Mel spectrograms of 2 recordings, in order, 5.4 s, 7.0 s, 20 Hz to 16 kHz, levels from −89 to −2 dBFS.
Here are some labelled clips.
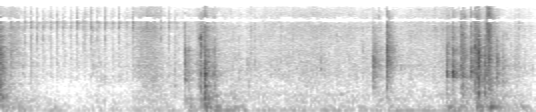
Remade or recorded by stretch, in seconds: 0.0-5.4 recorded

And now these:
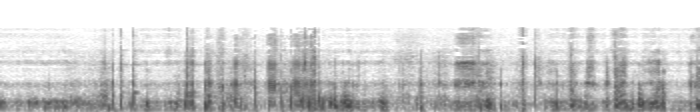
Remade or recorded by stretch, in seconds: 0.0-0.7 remade; 0.7-1.4 recorded; 1.4-1.8 remade; 1.8-3.3 recorded; 3.3-3.9 remade; 3.9-4.5 recorded; 4.5-4.9 remade; 4.9-5.5 recorded; 5.5-7.0 remade

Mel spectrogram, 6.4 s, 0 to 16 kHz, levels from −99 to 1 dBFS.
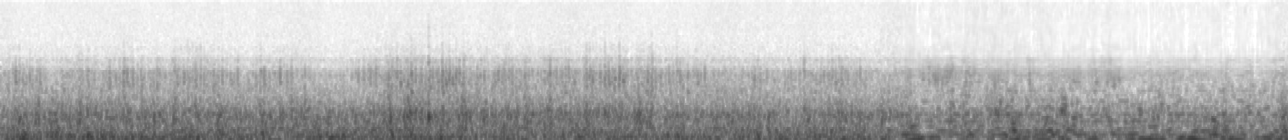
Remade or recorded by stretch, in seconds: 0.0-4.5 recorded; 4.5-6.4 remade

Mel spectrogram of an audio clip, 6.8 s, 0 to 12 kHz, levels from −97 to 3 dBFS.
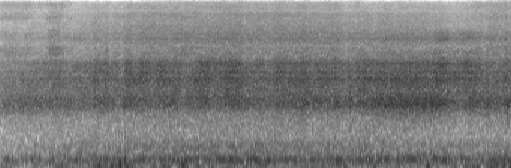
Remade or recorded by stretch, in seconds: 0.0-6.8 recorded

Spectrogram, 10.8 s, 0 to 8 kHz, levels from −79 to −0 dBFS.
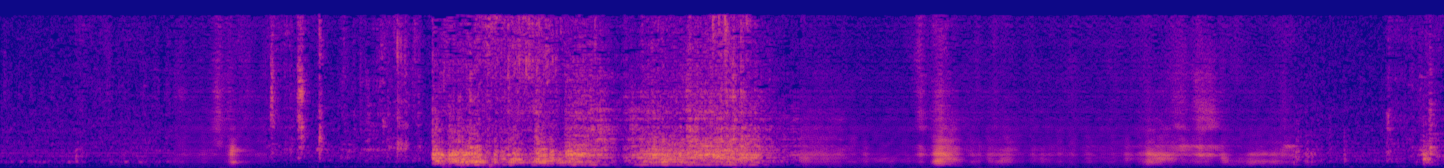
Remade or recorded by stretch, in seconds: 0.0-1.3 recorded; 1.3-2.0 remade; 2.0-6.0 recorded; 6.0-9.7 remade; 9.7-10.8 recorded

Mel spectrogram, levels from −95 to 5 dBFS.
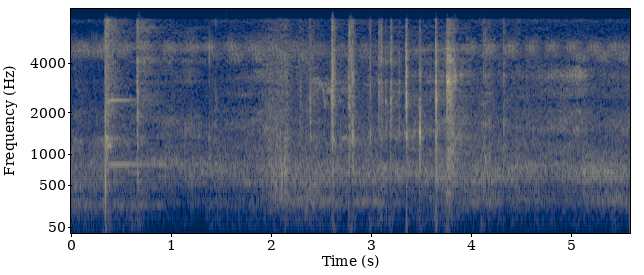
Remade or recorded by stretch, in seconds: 0.0-0.6 recorded; 0.6-1.4 remade; 1.4-3.1 recorded; 3.1-4.0 remade; 4.0-5.6 recorded

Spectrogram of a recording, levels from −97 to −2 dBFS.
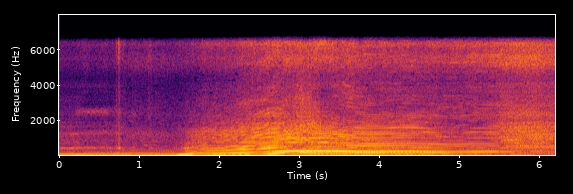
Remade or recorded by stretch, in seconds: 0.0-0.8 remade; 0.8-2.8 recorded; 2.8-3.4 remade; 3.4-5.5 recorded; 5.5-6.2 remade

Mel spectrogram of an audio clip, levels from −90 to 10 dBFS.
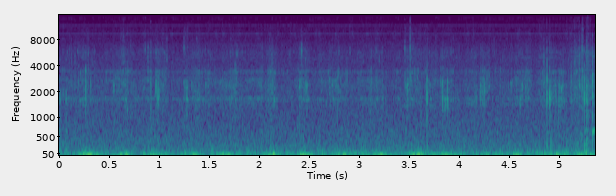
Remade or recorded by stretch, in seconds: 0.0-2.0 recorded; 2.0-2.5 remade; 2.5-3.3 recorded; 3.3-3.8 remade; 3.8-5.4 recorded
